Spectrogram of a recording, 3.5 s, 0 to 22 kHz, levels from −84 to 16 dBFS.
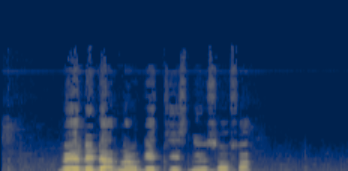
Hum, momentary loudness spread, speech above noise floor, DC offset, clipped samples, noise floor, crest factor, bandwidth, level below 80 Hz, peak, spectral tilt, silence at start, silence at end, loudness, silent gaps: none; 13 LU; 41 dB; under 0.1%; under 0.1%; -59 dBFS; 18 dB; 14 kHz; -56 dBFS; -2 dBFS; -6 dB/octave; 0.6 s; 1 s; -18 LUFS; none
